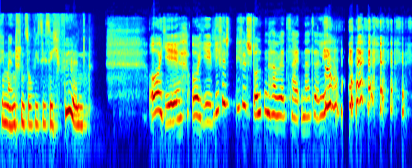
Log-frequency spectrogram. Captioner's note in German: gelächter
